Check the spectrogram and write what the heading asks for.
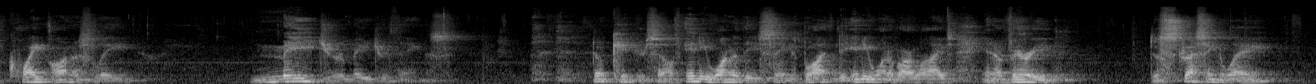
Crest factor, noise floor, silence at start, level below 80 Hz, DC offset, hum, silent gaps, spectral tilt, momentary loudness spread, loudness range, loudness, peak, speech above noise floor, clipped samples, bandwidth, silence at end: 20 dB; -51 dBFS; 0 s; -52 dBFS; under 0.1%; none; none; -5 dB/octave; 18 LU; 6 LU; -24 LUFS; -6 dBFS; 27 dB; under 0.1%; 15.5 kHz; 0.1 s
